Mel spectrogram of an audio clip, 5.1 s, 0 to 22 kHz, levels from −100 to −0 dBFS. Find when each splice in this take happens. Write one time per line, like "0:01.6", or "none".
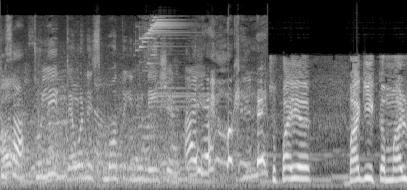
0:03.4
